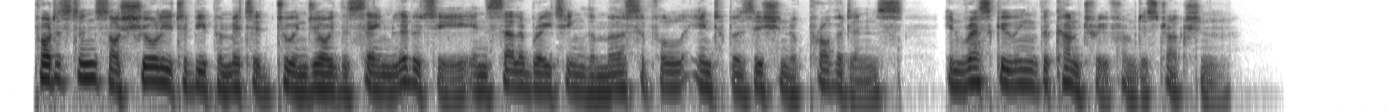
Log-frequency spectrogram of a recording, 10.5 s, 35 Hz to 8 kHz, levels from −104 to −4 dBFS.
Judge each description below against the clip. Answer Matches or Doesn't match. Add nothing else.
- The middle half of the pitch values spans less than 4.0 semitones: Doesn't match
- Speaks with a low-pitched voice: Matches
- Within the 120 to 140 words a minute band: Matches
